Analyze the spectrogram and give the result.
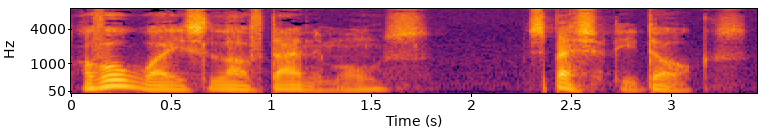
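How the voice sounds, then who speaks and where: A man playing an anonymous professional hitman in a scripted monologue, matter-of-fact and deliberate, with a disguised deep voice. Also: sing-song, mellow, husky, no echo, studio quality, full character voice. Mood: guarded, matter-of-fact. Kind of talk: scripted first-person monologue.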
